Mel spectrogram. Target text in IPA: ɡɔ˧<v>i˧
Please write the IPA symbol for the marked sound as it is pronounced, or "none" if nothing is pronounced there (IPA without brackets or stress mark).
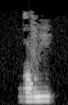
v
